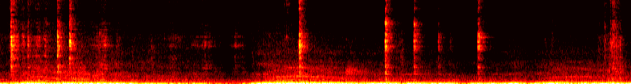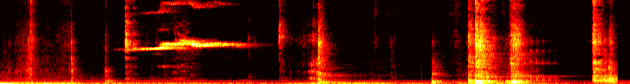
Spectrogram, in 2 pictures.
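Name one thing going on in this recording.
Metal tongs clink against a metal wok.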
